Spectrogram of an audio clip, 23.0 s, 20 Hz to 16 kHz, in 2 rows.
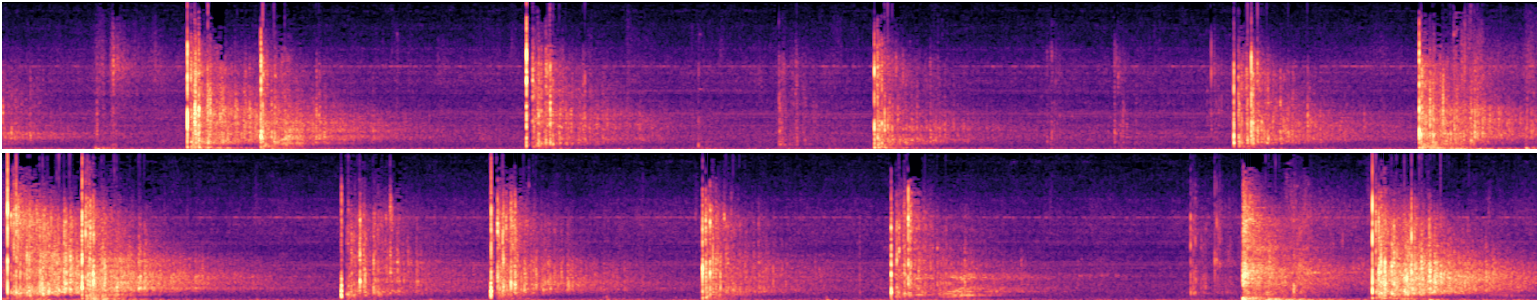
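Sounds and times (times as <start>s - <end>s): baseballs smacking into mitts: 0.0s - 3.0s, 3.9s - 13.4s, 14.0s - 19.2s, 20.4s - 23.0s.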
